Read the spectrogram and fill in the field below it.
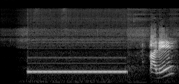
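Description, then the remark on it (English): A steady, loud telephone tone hums for about two seconds, then cuts off, followed by a short pause and a brief voice answering over the line, at the start of a phone call to an aunt. “So now let's listen to the conversation I had with my aunt over the phone before my trip to Dallas over the winter break.”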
